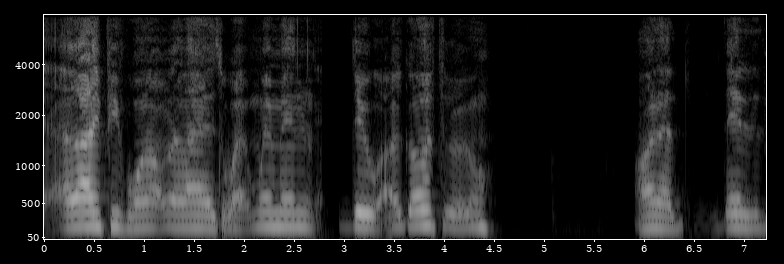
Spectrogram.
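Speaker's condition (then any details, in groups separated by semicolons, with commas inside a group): Cerebral palsy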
